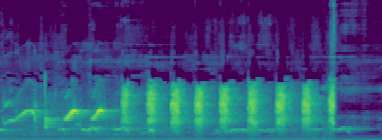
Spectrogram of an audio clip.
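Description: Bali myna giving a loud, clear run of rising whistles followed by about nine harsh, chattering notes, roughly four per second.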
